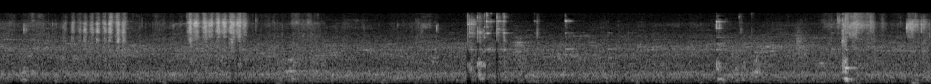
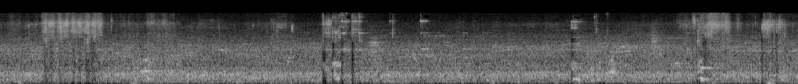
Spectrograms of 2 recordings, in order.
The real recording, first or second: first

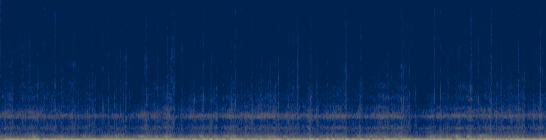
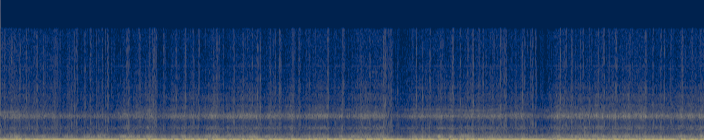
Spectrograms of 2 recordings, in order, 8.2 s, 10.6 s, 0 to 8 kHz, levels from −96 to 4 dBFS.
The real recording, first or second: second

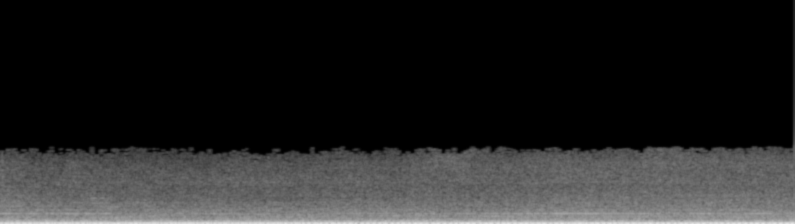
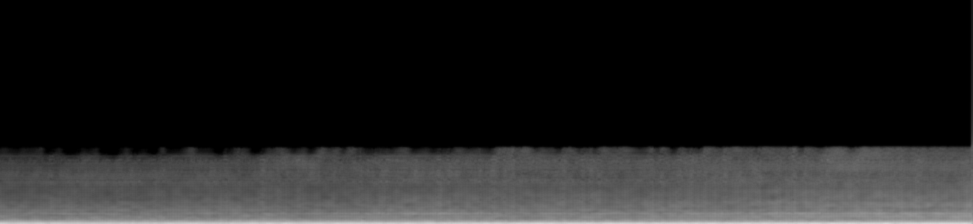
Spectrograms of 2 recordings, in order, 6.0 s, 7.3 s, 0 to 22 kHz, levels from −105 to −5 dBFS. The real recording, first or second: first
